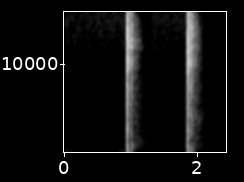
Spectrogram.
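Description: Two sharp, loud shots from an air gun firing modified pellets, spaced about a second apart, each followed by a short decaying ring over a quiet background.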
